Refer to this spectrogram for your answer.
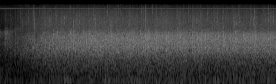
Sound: applause

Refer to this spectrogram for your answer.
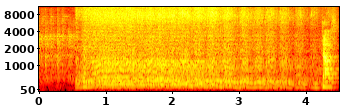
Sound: blows raspberry

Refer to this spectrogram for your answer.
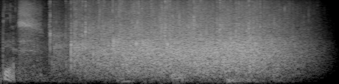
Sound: applause

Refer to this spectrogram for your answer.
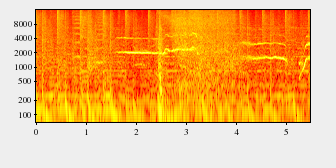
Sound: screaming

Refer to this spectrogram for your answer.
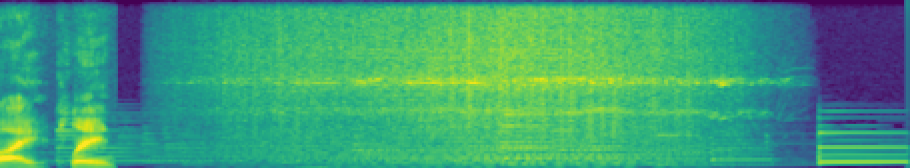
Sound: drone whirs; peaceful guitar music

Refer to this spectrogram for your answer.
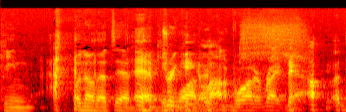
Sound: laugh

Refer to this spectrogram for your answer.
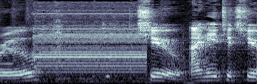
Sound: buzzer buzzing

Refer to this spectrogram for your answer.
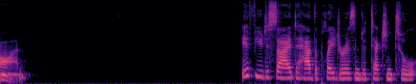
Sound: click

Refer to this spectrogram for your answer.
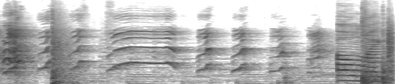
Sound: girl laughs; laughs

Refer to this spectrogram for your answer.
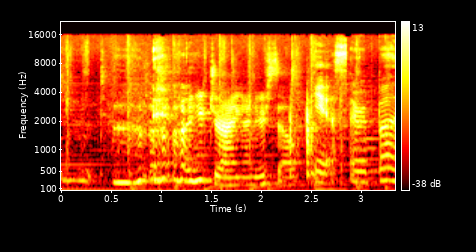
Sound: laughs

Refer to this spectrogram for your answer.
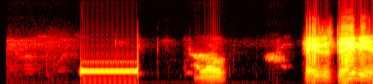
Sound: phone ringing

